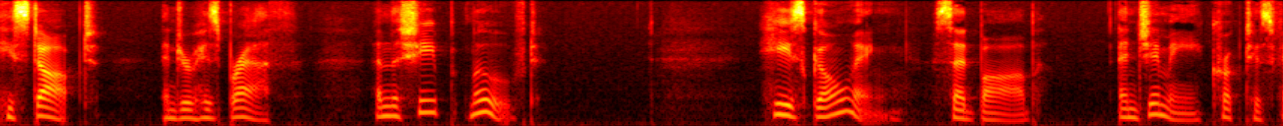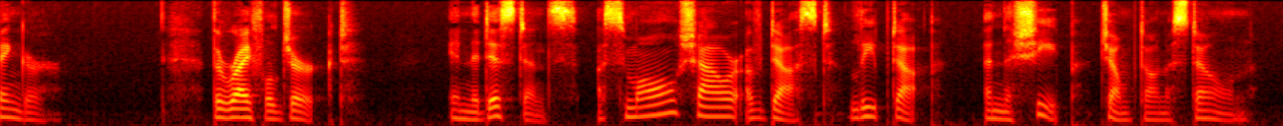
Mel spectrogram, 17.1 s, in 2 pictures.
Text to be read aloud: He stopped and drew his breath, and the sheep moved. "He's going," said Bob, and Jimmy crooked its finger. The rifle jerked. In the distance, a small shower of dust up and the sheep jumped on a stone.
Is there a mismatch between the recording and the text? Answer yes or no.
yes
